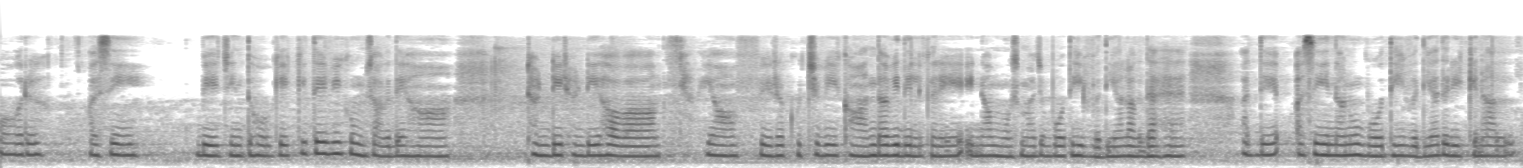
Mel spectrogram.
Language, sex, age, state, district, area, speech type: Punjabi, female, 18-30, Punjab, Pathankot, urban, spontaneous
